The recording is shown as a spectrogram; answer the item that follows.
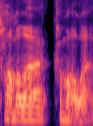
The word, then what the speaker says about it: Kamala: I think you Kamala.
